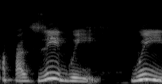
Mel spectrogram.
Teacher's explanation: Aqui nós temos um U tônico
